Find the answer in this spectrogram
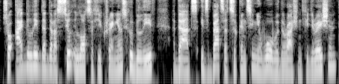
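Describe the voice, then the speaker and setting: A man with a manner giving a solo spoken analysis of war news, halting often with fillers and restarts. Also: fairly high pitch, fairly even intonation, dry recording, studio quality. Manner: halting, many fillers and restarts, non-native phrasing.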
